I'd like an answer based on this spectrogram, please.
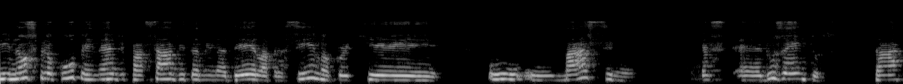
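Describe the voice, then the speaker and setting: A woman with a dark, mellow tone and fairly high pitch speaks at a very slow pace. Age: 60s. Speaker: financial education mentor. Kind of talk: live stream Q&A. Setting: online live stream. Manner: casual, filler-heavy.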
